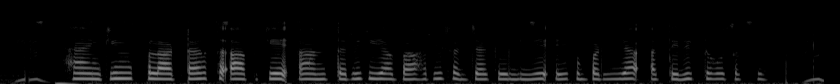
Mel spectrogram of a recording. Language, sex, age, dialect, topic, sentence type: Hindi, female, 18-24, Awadhi Bundeli, agriculture, statement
